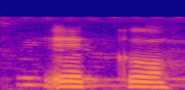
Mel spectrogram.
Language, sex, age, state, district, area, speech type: Odia, female, 45-60, Odisha, Sundergarh, urban, read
